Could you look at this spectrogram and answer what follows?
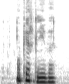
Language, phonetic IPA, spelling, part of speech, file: Polish, [ˌupʲjɛrˈdlʲivɨ], upierdliwy, adjective, LL-Q809 (pol)-upierdliwy.wav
